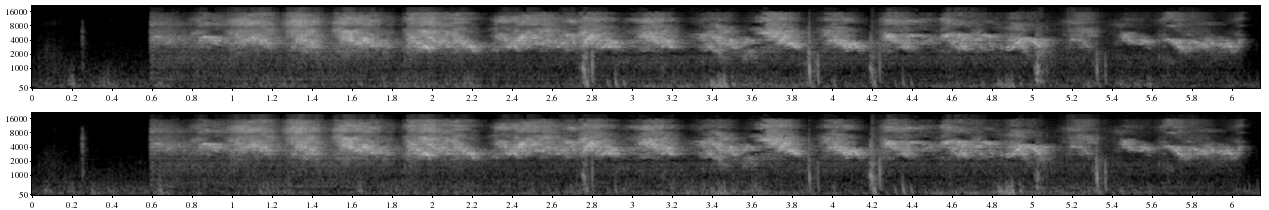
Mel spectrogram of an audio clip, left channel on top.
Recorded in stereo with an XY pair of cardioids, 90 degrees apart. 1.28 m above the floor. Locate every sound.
0.6 s a bird: 5° right, 0.7 m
